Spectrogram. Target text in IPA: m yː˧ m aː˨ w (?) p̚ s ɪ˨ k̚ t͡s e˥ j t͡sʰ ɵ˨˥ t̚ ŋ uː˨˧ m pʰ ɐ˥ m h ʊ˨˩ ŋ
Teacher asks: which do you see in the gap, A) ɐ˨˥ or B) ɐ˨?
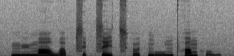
B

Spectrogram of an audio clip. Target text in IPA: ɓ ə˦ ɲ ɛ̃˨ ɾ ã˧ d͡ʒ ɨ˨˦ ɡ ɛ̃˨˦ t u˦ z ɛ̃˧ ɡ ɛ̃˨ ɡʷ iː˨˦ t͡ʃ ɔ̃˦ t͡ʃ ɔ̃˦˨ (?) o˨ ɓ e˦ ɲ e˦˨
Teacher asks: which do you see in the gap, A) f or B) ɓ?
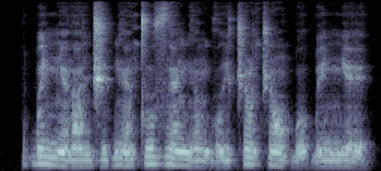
B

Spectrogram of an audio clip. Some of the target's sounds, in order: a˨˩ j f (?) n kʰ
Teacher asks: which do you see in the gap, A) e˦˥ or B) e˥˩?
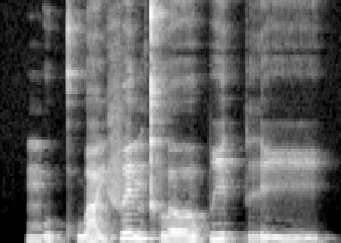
B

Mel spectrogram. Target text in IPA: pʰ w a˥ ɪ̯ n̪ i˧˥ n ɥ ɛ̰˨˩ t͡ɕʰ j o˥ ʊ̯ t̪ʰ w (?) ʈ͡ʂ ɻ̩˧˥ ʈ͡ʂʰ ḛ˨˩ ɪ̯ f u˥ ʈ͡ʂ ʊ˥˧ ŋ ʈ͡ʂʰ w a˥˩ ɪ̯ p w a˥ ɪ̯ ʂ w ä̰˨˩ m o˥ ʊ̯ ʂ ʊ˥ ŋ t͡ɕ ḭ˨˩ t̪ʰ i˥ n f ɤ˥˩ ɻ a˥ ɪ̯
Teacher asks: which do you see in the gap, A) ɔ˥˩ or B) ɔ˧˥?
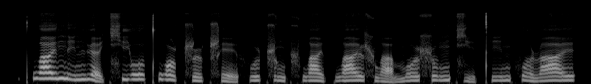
A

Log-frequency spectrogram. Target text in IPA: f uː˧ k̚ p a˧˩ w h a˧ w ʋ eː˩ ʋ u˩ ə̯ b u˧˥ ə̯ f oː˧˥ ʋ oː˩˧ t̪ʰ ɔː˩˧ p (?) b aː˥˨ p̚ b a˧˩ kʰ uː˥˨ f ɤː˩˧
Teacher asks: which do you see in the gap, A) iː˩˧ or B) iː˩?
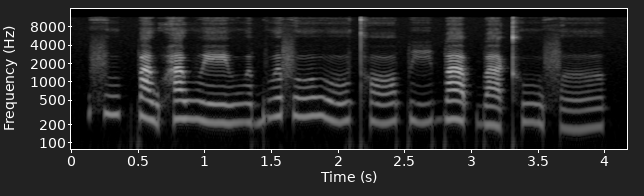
A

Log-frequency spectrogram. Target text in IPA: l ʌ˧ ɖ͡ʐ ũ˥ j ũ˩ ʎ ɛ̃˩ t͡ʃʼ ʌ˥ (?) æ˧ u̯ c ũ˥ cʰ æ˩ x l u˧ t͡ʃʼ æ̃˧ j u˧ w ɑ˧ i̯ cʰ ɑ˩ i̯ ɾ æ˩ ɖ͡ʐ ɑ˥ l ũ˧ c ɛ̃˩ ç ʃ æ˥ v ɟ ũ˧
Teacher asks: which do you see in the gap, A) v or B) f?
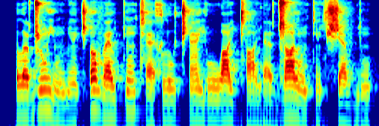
A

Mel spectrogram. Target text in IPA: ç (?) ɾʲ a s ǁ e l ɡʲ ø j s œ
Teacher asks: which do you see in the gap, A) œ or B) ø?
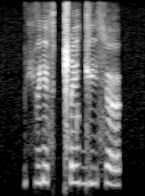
B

